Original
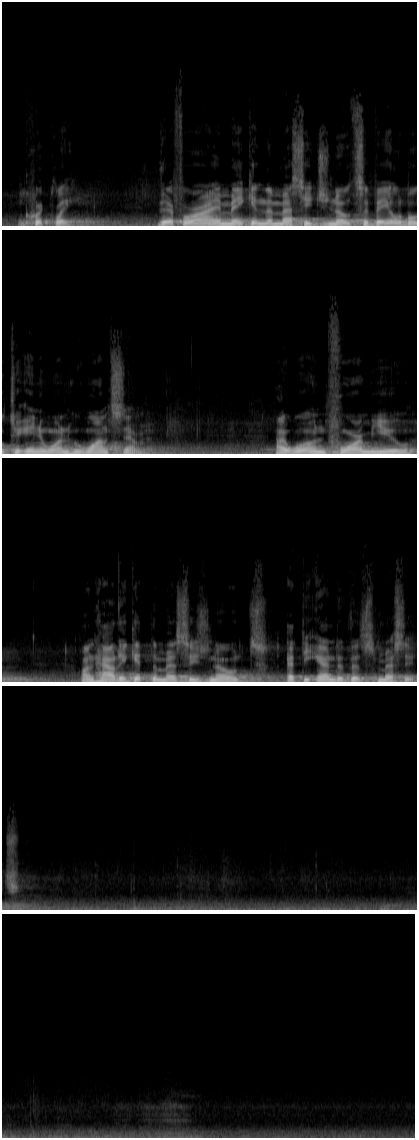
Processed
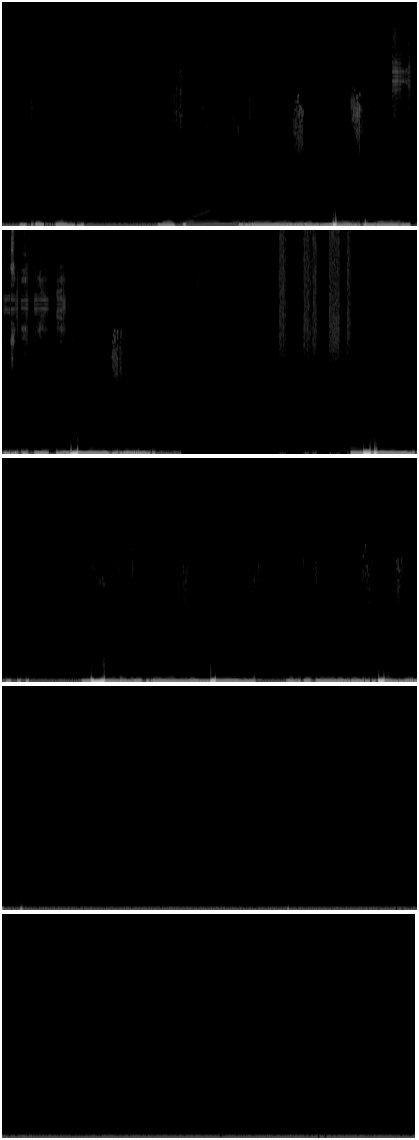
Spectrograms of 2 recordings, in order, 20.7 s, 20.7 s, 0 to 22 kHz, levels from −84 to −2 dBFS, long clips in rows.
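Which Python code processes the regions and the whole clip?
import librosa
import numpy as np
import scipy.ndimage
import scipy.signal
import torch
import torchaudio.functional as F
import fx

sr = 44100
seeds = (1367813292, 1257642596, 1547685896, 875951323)

y = fx.chain(x, sr, fx.highpass(hz=580.0, slope=12),
    fx.high_shelf(hz=3800.0, db=8.0), at=(1.84, 2.38))
y = fx.chain(y, sr, fx.resample_bad(factor=3, down='none', up='hold'),
    fx.overload_stage(gain_db=32.0),
    fx.transformer_sat(knee_hz=150.0), at=(3.91, 4.8))
y = fx.chain(y, sr, fx.highpass(hz=1300.0, slope=24),
    fx.quant_dither(seeds[0], bits=8, dither='none'),
    fx.level_steps(step_db=11), at=(5.94, 7.65))
y = fx.chain(y, sr, fx.cheby_ripple(hz=1200.0, ripple_db=9),
    fx.band_squash(depth_pct=70), at=(15.72, 16.64))
y = scipy.signal.sosfilt(scipy.signal.cheby2(4, 40, [360.0, 6900.0], 'bandstop', fs=sr, output='sos'), y)
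y = fx.peak_eq(y, sr, hz=310.0, db=10.0, octaves=0.66)
y = fx.level_steps(y, sr, step_db=17)
y = y * librosa.db_to_amplitude(7.0)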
